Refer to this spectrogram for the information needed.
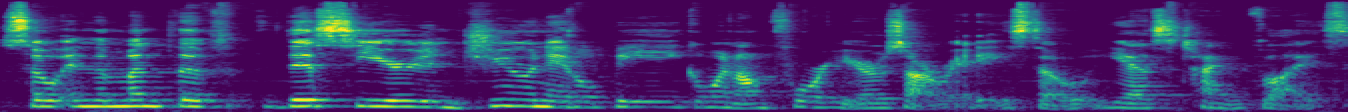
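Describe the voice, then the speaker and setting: Speaking with an American accent, a woman keeps a medium pitch and ordinary pitch variation. Her pace is moderate, with hardly any pauses. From California. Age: 50s. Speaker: YouTuber sharing faith testimony. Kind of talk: testimony. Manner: casual, conversational.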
